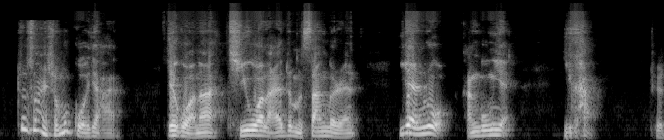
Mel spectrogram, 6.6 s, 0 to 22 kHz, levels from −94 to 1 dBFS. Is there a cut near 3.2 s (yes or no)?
no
